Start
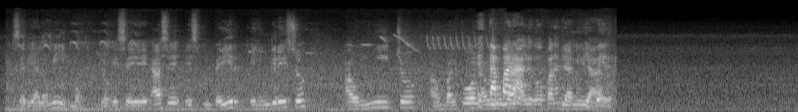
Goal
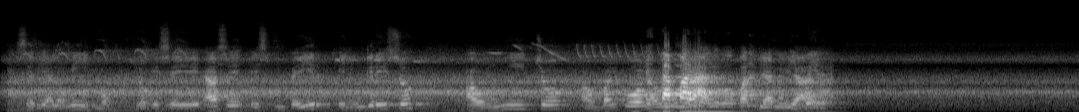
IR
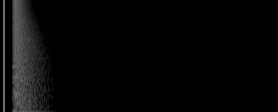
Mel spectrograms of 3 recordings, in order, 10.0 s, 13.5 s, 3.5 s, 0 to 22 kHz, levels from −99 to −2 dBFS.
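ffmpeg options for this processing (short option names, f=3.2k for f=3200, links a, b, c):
-filter_complex "[0:a]adynamicequalizer=threshold=0.002:dfrequency=6800:dqfactor=0.8:tfrequency=6800:tqfactor=0.8:attack=5:release=100:ratio=0.375:range=3.5:mode=cutabove:tftype=bell,asetrate=32634,aresample=44100,asplit=3[a][b][c];[a]bandpass=f=730:t=q:w=8,volume=0dB[d];[b]bandpass=f=1.09k:t=q:w=8,volume=-6dB[e];[c]bandpass=f=2.44k:t=q:w=8,volume=-9dB[f];[d][e][f]amix=inputs=3:normalize=0,aeval=exprs='0.178*(cos(1*acos(clip(val(0)/0.178,-1,1)))-cos(1*PI/2))+0.0126*(cos(3*acos(clip(val(0)/0.178,-1,1)))-cos(3*PI/2))+0.001*(cos(8*acos(clip(val(0)/0.178,-1,1)))-cos(8*PI/2))':c=same,asplit=2[g][h];[1:a]atrim=start_sample=2205[i];[h][i]afir=irnorm=-1:irlink=0,volume=-8dB[j];[g][j]amix=inputs=2:normalize=0,volume=4.5dB"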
